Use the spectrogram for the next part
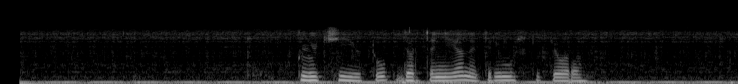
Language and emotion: Russian, neutral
